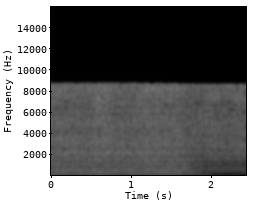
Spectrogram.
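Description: Small portable generator engine running steadily with an even hum, easing off slightly near the end.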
